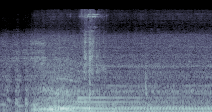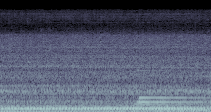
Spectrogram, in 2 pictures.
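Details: BMW after check-engine fix (sensor likely left unplugged when oil filter removed, plugged back in): starter whirs briefly, engine catches and settles into steady even idle, no knocks or misses; healthy start, light may still need clearing.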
